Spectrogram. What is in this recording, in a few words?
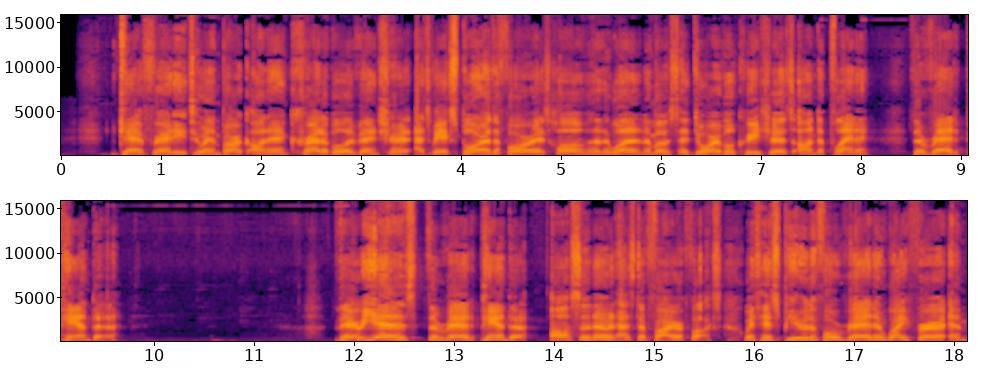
Narration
